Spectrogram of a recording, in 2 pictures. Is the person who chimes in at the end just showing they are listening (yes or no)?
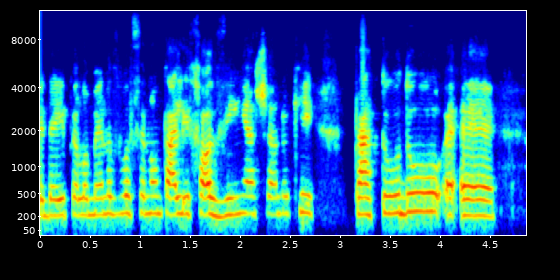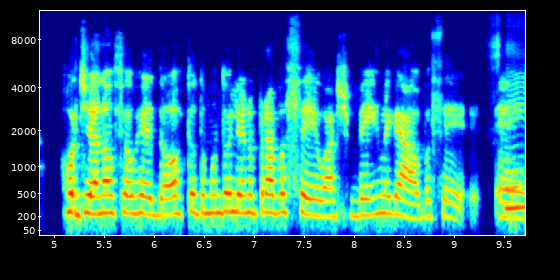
no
